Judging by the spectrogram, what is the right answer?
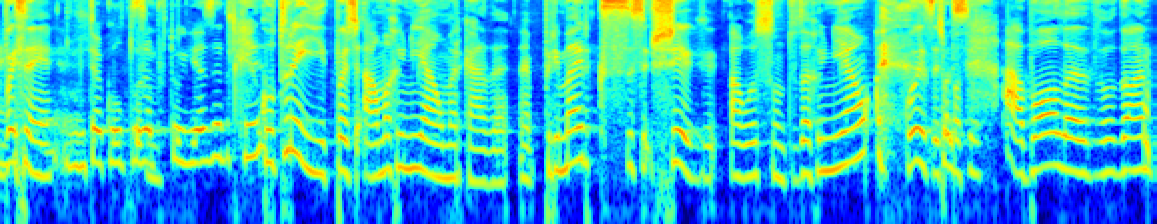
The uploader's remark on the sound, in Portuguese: Gravado ao vivo no Auditório de Vila Nova de Gaia.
